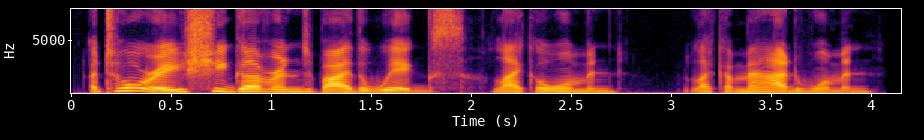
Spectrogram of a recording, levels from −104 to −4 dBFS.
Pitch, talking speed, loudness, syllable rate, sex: 190 Hz, 190 wpm, -19 LUFS, 5.5 syllables/s, female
